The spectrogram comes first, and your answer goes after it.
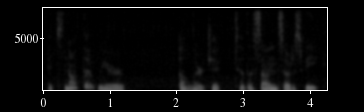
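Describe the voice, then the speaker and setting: In an ASMR roleplay, a woman voices a devoted vampire girlfriend who gently explains things at a measured pace, tender, soft-hearted, a bit hesitant and reassuring. Her low, mellow voice creaks gravelly at the edges. Rain falls faintly and steadily behind her on a low-quality recording.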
